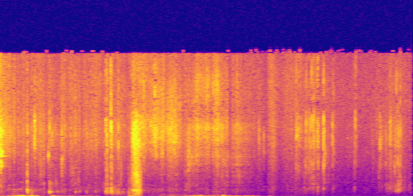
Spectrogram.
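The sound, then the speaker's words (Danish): Gift wrapping paper on a round package crinkles and rips in quick, uneven bursts as it is torn open, a sharp tearing burst standing out near the middle before the rustling tapers off. “Du må gerne rive papiret i stykker.”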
